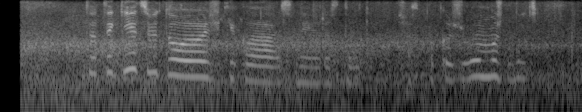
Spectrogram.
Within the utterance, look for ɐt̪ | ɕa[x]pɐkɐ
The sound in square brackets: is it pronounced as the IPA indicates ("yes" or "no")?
no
